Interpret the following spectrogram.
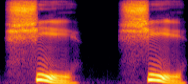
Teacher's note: For she, the English speaker's instinct is just to say she. But the Mandarin she sound is what we call retroflex. It just means your tongue should be curled back a little bit, lightly touching the roof of your mouth. It's not she, it's she, she.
